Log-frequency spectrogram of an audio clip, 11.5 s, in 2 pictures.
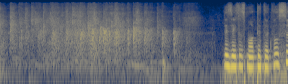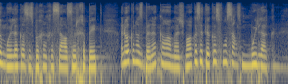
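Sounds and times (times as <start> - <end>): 
crowd applauding: 0.0 - 4.0
speech: 4.5 - 11.3.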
